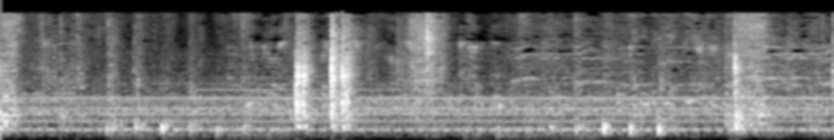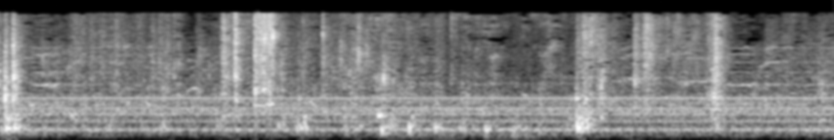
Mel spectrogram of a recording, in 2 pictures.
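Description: Boxes, bags and plastic food containers being taken out of a pantry cabinet: scattered knocks, clicks and packaging rustles, a few of them sharper, over a steady hum.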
